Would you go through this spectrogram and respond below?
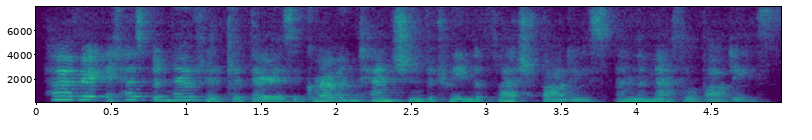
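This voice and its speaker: Woman acting a dark-voiced, officious factory supervisor. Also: fairly low pitch, a little fast, recorded from a distance, muffled recording, natural voice. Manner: formal, matter-of-fact. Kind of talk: radio play acting. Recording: echoey room, away from mic.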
